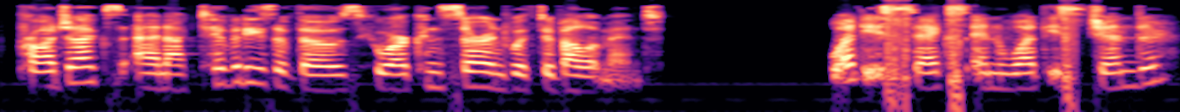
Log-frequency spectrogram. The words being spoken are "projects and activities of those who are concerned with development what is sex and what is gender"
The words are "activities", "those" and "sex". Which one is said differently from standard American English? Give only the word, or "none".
none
